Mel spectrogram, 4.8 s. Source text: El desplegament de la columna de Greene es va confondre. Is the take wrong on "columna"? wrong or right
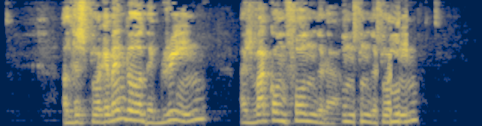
wrong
